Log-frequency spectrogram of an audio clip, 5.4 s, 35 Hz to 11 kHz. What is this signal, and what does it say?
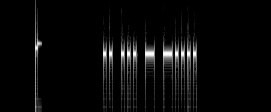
Morse code, heard as a keyed tone, about 20 wpm, 700 Hz. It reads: IST6
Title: Four Challenging Letter-Number Combinations 20wpm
